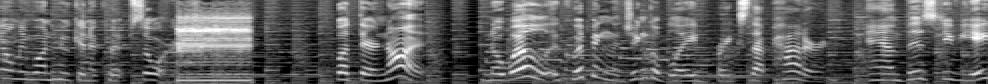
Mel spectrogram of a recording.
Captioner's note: loud incorrect buzzer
